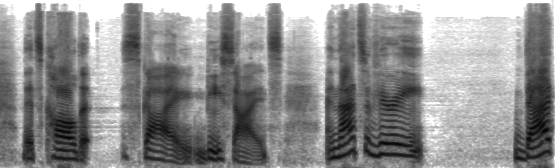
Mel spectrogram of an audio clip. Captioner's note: none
